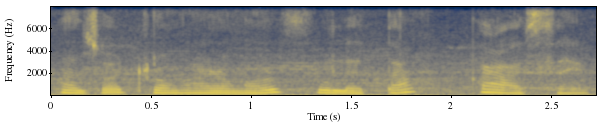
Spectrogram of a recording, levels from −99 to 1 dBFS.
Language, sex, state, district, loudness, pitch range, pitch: Assamese, female, Assam, Kamrup Metropolitan, -13 LUFS, 215-255 Hz, 230 Hz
